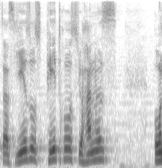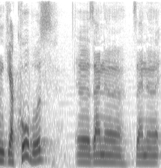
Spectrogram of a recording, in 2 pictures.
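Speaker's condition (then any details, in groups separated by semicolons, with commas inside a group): No condition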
